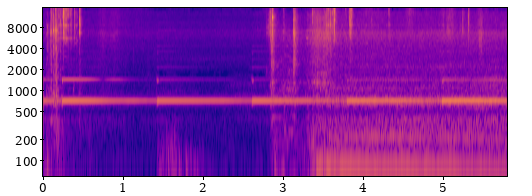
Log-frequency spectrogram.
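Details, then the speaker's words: 2000 Chevrolet Silverado 1500 Z71 after fuel pump replacement; warning chime beeps, engine cranks, catches quickly and settles into even low idle with a little knocking, normal start and idle. "Look at that. She's a running. A little bit of knocking."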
